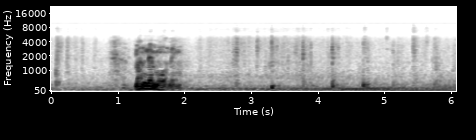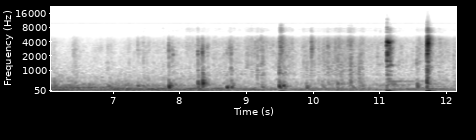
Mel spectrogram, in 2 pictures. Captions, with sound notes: - Monday morning! (indignant footsteps) (indignant footsteps)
